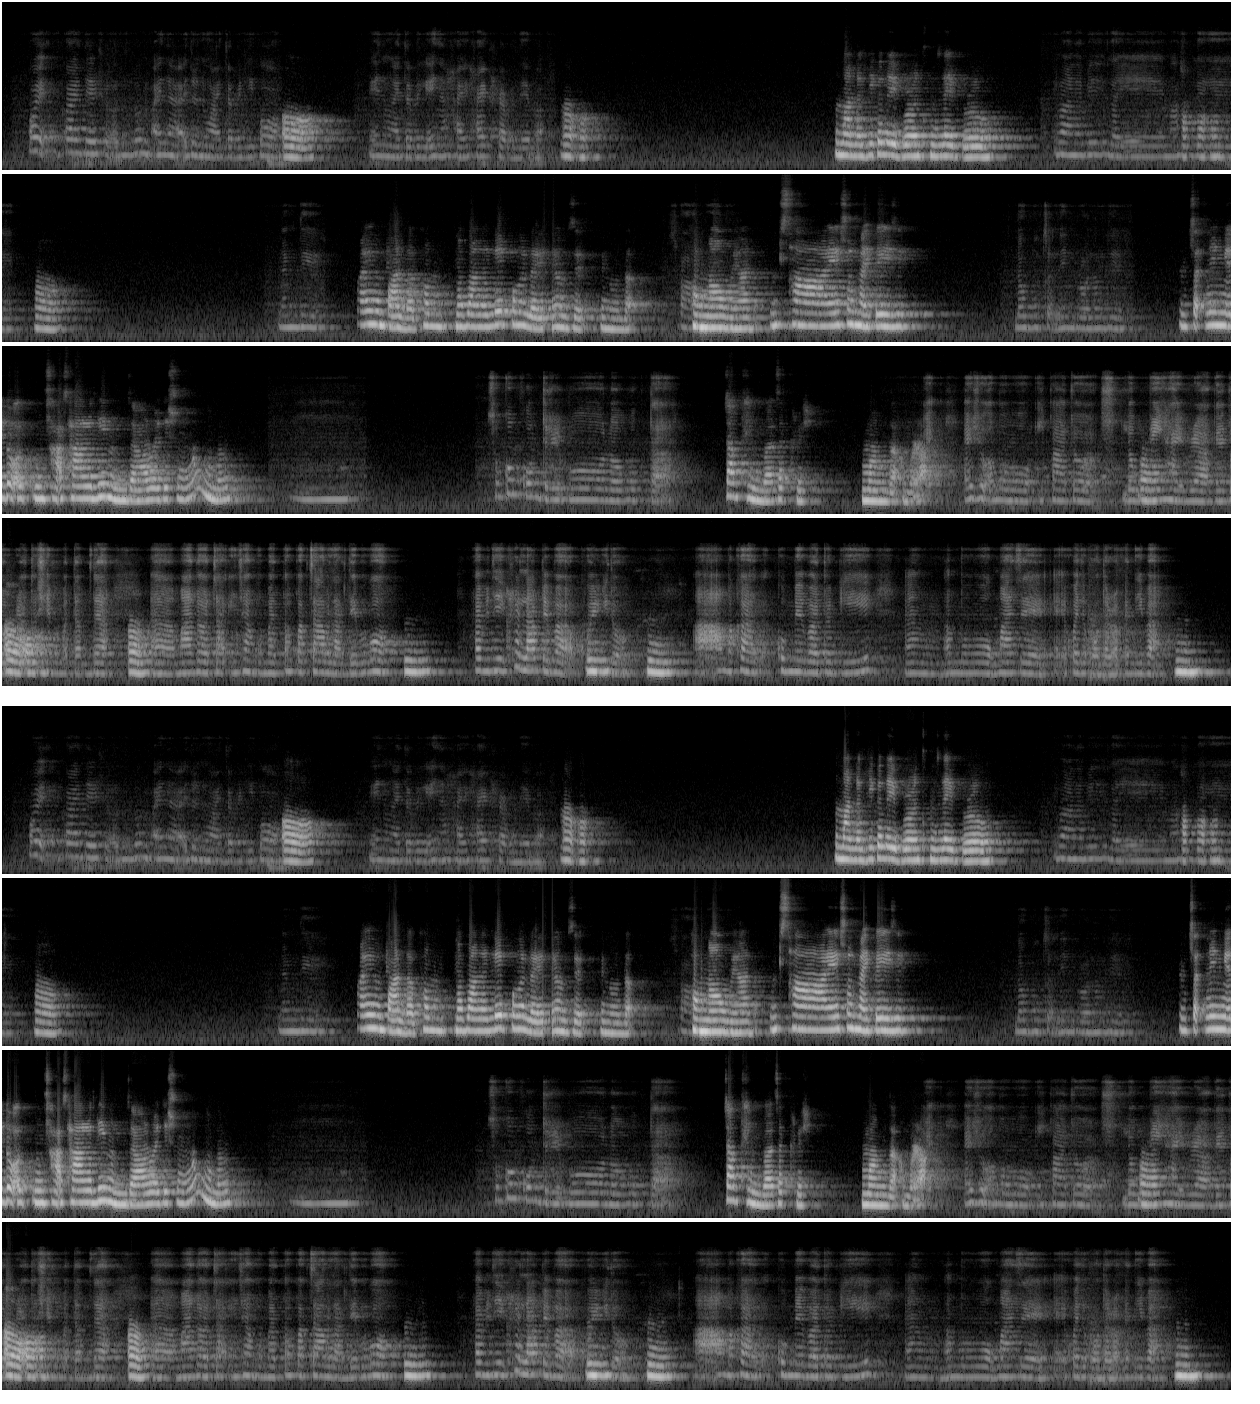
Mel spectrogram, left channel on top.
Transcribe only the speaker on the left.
ꯍꯣꯏ ꯀꯥꯏꯗꯦꯁꯨ ꯑꯗꯨ ꯑꯗꯨꯝ ꯑꯩꯅ ꯑꯩꯗꯣ ꯅꯨꯡꯉꯥꯏꯇꯕꯒꯤꯀꯣ
ꯑꯩ ꯅꯨꯡꯉꯥꯏꯇꯕꯒꯤ ꯑꯩꯅ ꯍꯥꯏ ꯍꯥꯏꯈ꯭ꯔꯕꯅꯦꯕ
ꯏꯃꯥꯟꯅꯕꯤ ꯂꯩꯌꯦ ꯃꯥꯁꯨ
ꯂꯩꯌꯦ
ꯅꯪꯗꯤ
ꯁꯥꯕ꯭ꯔꯣ
ꯂꯧꯕꯨꯛ ꯆꯠꯅꯤꯡꯕ꯭ꯔꯣ ꯅꯪꯗꯤ
ꯎꯝ ꯁꯨꯡꯒꯨꯝ ꯀꯨꯝꯗ꯭ꯔꯤꯕꯣ ꯂꯧꯕꯨꯛꯇ
ꯎꯝ
ꯑꯩ ꯑꯩꯁꯨ ꯑꯃꯨꯛ ꯑꯃꯛ ꯏꯄꯥꯗꯣ ꯂꯧꯔꯤ
ꯍꯥꯏꯕ꯭ꯔꯥ ꯀꯩꯅꯣ ꯇꯧꯕ꯭ꯔꯥ
ꯑꯗꯨ
ꯁꯦꯝꯕ
ꯃꯇꯝꯗ
ꯃꯥꯗꯣ ꯆꯥꯛ ꯌꯦꯟꯁꯥꯡꯒꯨꯝꯕ ꯄꯥꯛ ꯄꯥꯛ ꯆꯥꯕ ꯂꯥꯛꯇꯦꯕꯀꯣ
ꯍꯥꯏꯕꯗꯤ ꯈꯔ ꯂꯥꯞꯄꯦꯕ ꯑꯩꯈꯣꯏꯒꯤꯗꯣ
ꯑꯥ ꯃꯈꯥ ꯀꯨꯝꯃꯦꯕ ꯑꯗꯨꯒꯤ ꯑꯪ ꯑꯃꯨꯛ ꯃꯥꯁꯦ ꯑꯩꯈꯣꯏꯗ ꯀꯣꯜ ꯇꯧꯔꯛꯀꯅꯤꯕ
